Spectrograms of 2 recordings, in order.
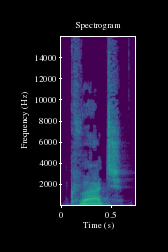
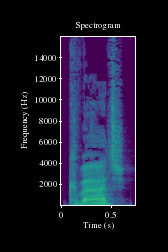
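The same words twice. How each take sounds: First: Quiet, unraised dismissal; Max. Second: Put-on high-pitched girl's dismissal; Luisa. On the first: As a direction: dismiss it softly at a normal pitch. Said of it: "sagte Max". (leise, trocken abgetan) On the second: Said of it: "sagte Luisa". (hoch abgetan, Mädchenstimme) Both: A narrator's reading.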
